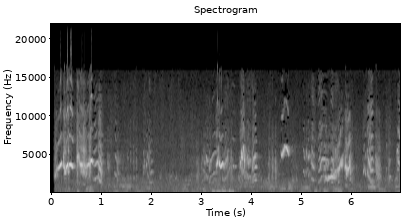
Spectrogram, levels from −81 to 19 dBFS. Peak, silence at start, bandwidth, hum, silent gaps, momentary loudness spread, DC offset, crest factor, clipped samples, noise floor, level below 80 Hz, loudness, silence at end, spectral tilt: 0 dBFS; 0.05 s; 17 kHz; none; none; 23 LU; under 0.1%; 16 dB; 0.1%; -36 dBFS; -56 dBFS; -10 LUFS; 0 s; 2 dB/octave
